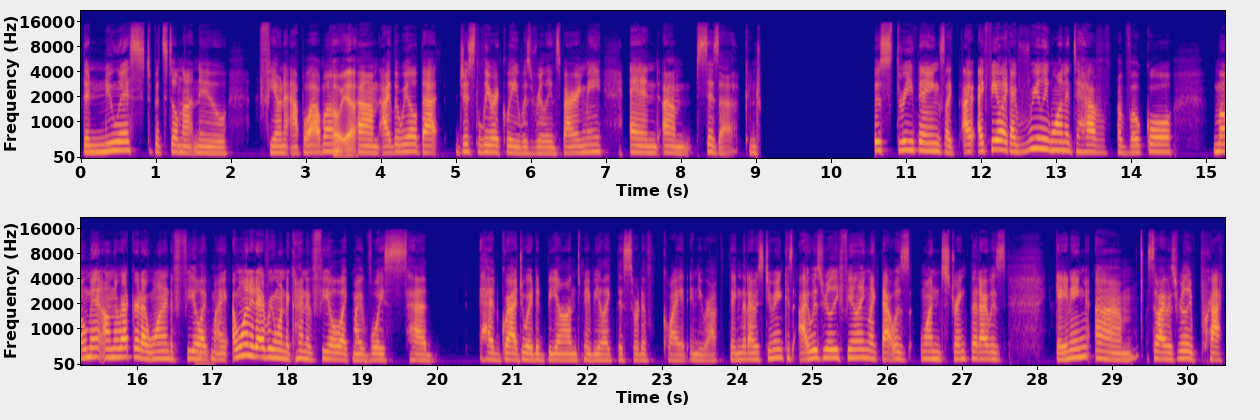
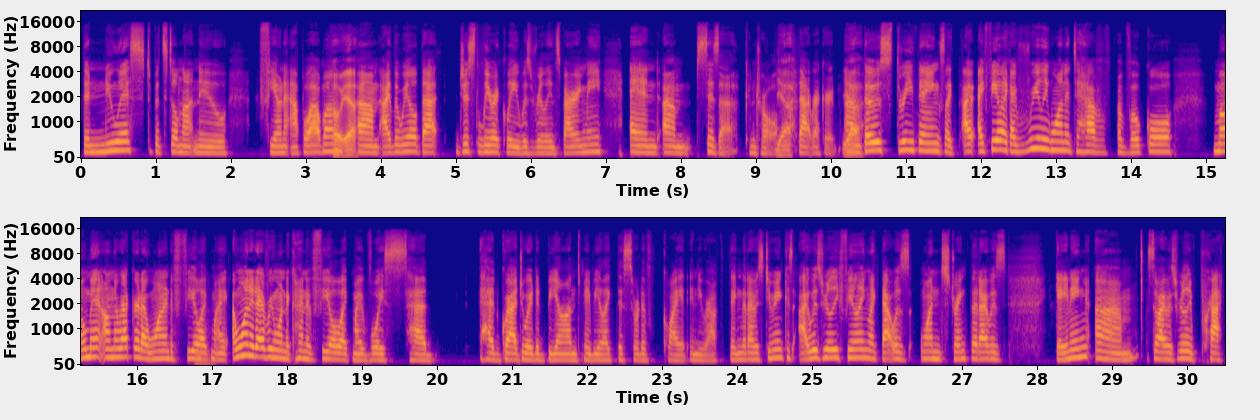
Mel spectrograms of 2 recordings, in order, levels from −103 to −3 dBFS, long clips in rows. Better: second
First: audio cutting out; at 9 s for 1.5 s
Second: none

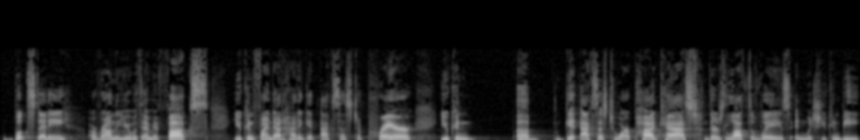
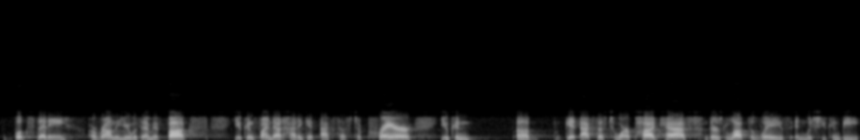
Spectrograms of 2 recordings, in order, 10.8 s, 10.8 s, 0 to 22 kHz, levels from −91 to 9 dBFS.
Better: first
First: none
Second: phone-call audio; nothing above 3 kHz

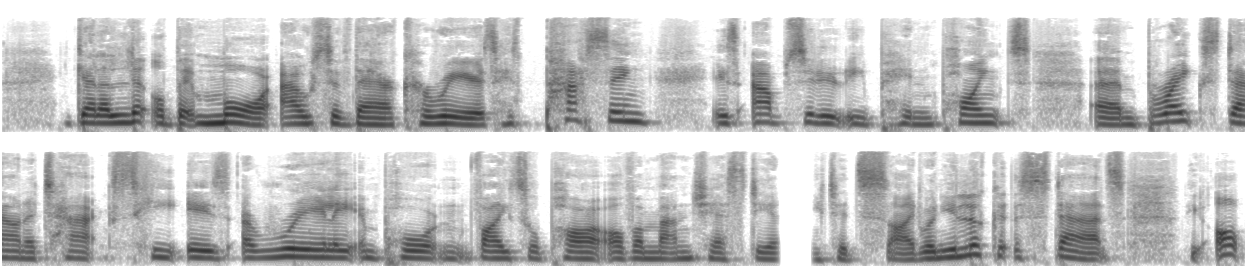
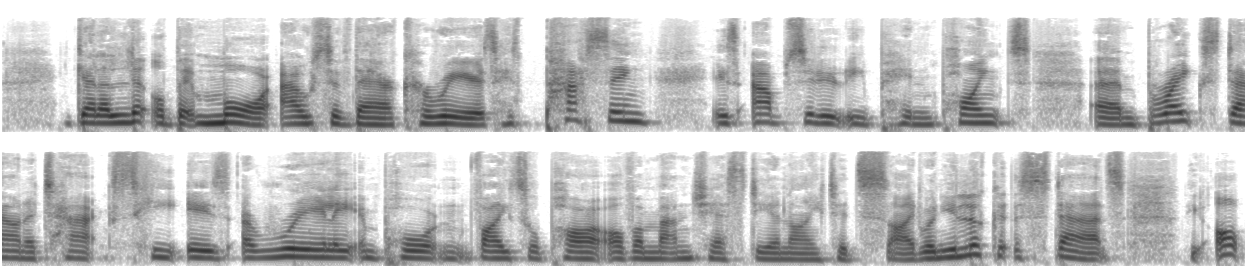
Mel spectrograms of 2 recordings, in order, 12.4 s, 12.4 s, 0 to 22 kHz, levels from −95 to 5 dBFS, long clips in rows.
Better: second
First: audio cutting out; at 10 s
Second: none

